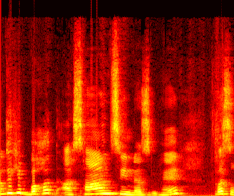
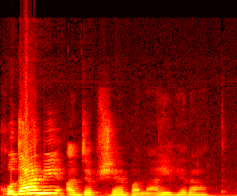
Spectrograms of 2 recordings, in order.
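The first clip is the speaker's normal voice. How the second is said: slow, louder recital of the line; slow verse quote; 3 semitones lower, 6 dB louder, slower than usual. Shown as a demonstration. Teacher quoting the poet's line again, slow and recited. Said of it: "अब यहाँ शायर ये भी कहता है".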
